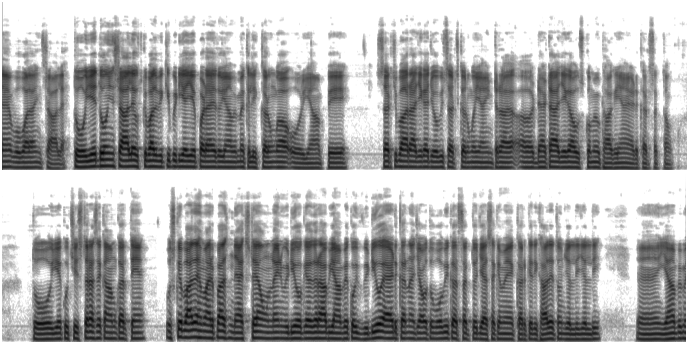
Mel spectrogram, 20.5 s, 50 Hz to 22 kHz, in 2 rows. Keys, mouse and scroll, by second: 3.1 click, 6.1 click, 16.9 click, 18.2-19.0 scroll down 1, 19.5 click.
